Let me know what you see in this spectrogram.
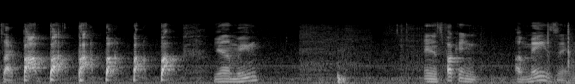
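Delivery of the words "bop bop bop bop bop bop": rapid-fire percussive "bop" noises; imitated gunshots. Two hitmen shooting their victim, imitated gunshots. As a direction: punch out mock gunfire bursts. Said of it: "just fucking caps his ass".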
